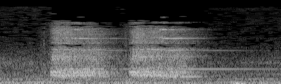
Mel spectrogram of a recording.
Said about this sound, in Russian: Этот звонок означает, что канатка, доставляющая людей к одной из шахт и обратно, готова к отправлению.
